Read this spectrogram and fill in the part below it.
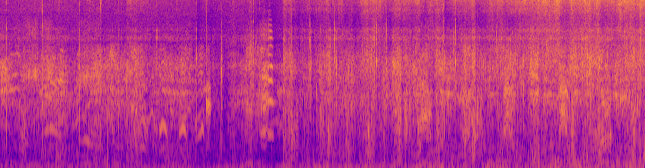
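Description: Wild geese honk repeatedly in a loud, overlapping chorus, with rapid calls over a steady outdoor rumble and a voice talking in the background.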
